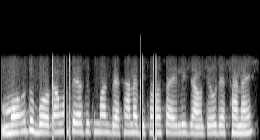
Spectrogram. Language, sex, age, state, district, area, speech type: Assamese, female, 45-60, Assam, Biswanath, rural, conversation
